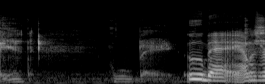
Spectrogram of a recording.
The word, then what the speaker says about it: Ube: Ube.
